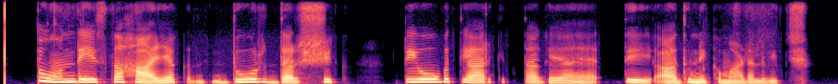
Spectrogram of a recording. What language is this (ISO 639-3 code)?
pan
